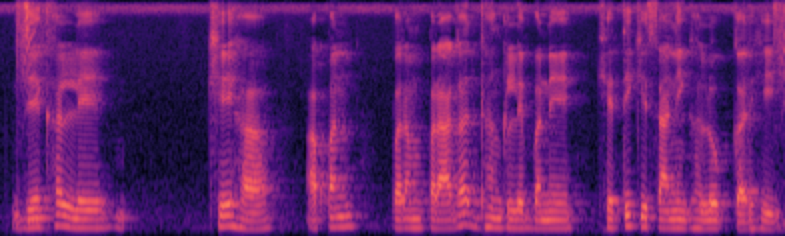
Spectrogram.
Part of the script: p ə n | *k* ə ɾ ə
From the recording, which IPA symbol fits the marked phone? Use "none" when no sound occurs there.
p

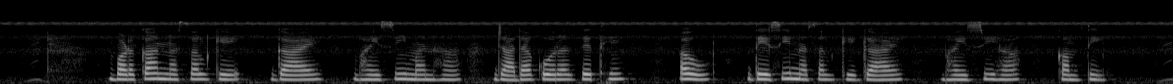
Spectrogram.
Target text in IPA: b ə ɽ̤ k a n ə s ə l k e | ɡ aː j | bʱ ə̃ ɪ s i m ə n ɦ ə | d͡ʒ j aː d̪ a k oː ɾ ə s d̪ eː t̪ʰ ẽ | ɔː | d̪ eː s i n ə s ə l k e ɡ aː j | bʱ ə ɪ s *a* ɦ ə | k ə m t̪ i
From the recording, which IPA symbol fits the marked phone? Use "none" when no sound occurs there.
i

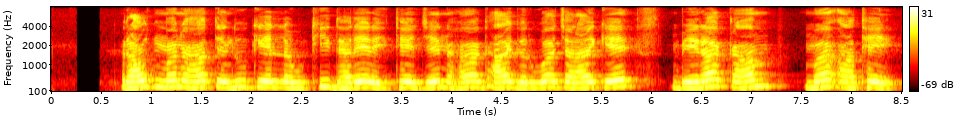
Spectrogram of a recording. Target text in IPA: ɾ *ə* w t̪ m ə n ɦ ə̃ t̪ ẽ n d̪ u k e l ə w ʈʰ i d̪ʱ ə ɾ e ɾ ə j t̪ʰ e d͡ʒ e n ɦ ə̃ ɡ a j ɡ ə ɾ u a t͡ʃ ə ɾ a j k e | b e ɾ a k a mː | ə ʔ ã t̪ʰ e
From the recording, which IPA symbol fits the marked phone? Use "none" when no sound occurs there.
a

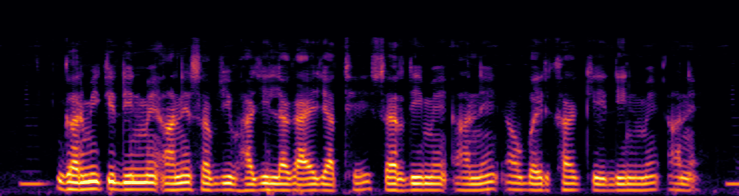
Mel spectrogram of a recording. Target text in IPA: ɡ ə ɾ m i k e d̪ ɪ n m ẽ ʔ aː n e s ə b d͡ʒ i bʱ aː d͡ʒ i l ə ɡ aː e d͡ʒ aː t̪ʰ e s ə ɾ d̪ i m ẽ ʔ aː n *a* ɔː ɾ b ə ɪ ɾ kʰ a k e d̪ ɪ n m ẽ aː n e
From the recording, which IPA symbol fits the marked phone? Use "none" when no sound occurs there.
e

